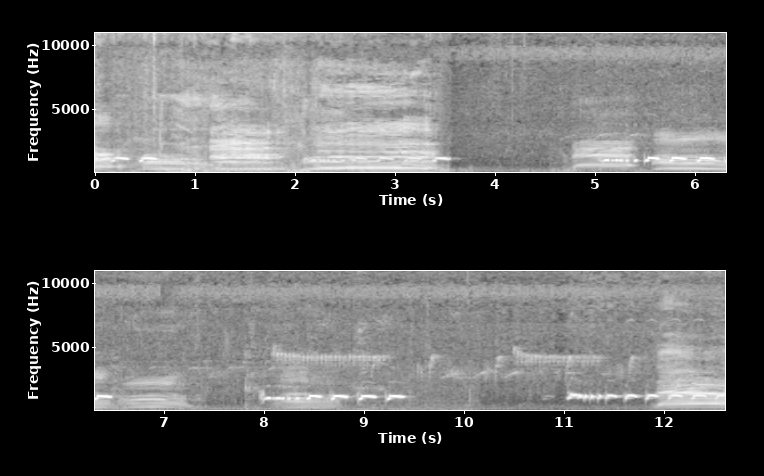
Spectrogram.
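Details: Many tame cows herded along a forest road. Several hoarse, drawn-out moos cluster at the start, then a quieter stretch with rapid, short, higher repeated notes before another moo rises at the end.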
